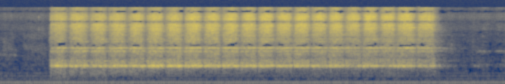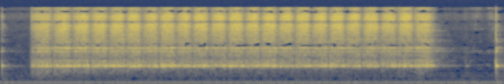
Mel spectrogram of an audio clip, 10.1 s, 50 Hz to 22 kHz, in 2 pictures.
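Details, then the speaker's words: 1974 Triumph TR6 valve lapping: quick back-and-forth rasping strokes, about four a second, in two even bursts. The sound turns from rough to smooth as the compound spreads out, meaning it has stopped cutting and the valve should be lifted and relapped. "i hope you can hear how in the beginning it is more like you can hear it sounding and then at the end the as the compound gets spread out you can't hear it that rough anymore it's very smooth which means it doesn't do much"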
